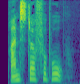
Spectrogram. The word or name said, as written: brændstofforbrug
